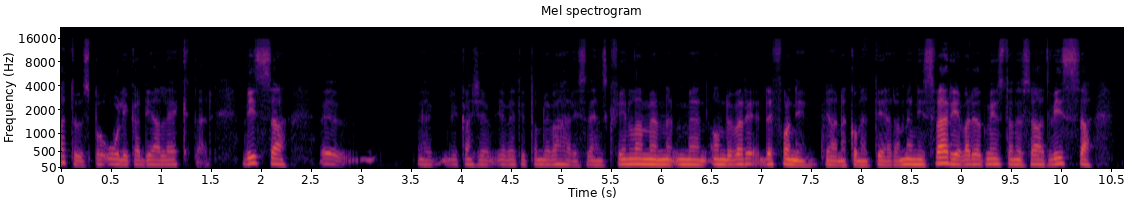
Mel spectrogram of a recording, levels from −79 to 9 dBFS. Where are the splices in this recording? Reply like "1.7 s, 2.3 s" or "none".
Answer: none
